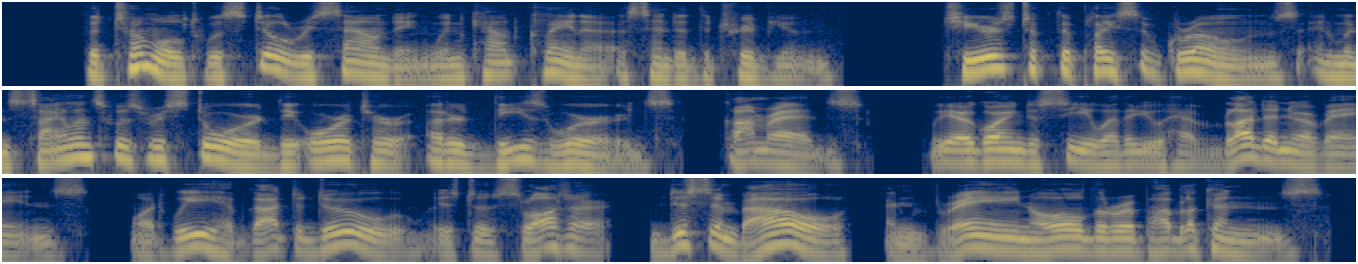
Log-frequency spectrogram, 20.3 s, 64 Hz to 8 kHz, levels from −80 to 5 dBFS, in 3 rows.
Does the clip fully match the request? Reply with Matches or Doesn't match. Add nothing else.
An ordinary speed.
Matches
